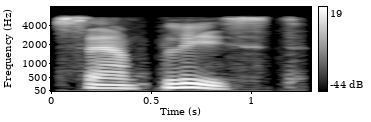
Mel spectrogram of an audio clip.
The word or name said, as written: simpliste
